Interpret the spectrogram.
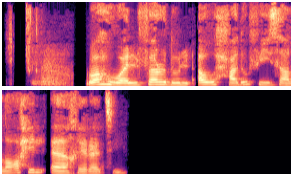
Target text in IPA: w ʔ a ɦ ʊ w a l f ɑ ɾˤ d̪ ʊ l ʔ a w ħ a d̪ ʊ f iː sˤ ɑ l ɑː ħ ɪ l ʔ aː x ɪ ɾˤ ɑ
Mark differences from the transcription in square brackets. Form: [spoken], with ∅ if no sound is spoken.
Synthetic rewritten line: w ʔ a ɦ ʊ w a l f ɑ ɾˤ d̪ ʊ l ʔ a w ħ a d̪ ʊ f iː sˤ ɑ l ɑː ħ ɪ l ʔ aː x ɪ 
